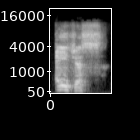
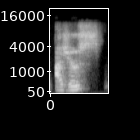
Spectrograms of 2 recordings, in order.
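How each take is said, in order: First: The name is said with an English pronunciation. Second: The name is said with a Maltese pronunciation. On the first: "we've always been Aegis rather than Ajus in England" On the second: "the Maltese pronunciation of names"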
